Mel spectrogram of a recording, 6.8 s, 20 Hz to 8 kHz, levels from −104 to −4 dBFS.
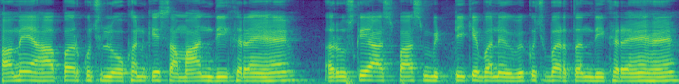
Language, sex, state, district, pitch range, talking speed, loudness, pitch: Hindi, male, Gujarat, Valsad, 140-150 Hz, 195 wpm, -12 LUFS, 145 Hz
